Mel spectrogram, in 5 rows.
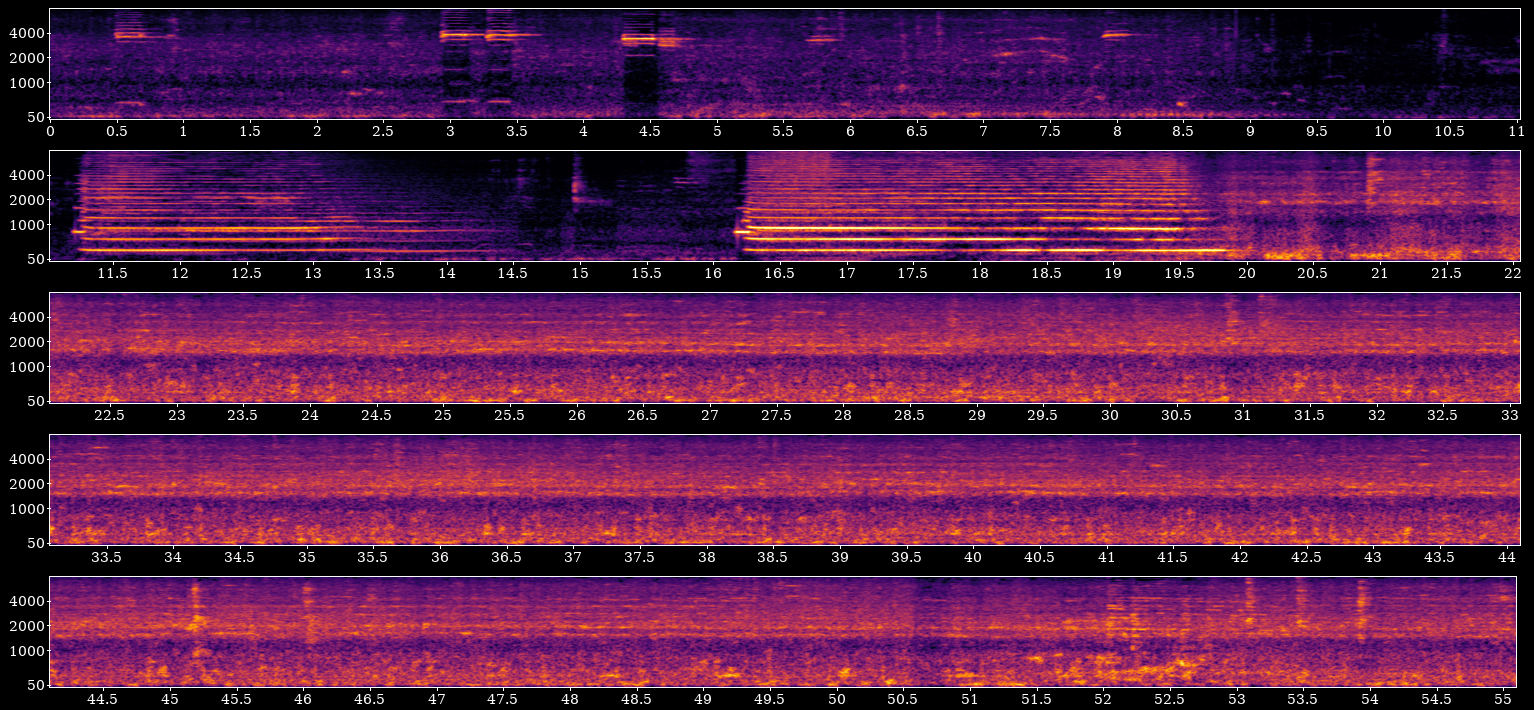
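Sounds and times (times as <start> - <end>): goods train wagons rolling: 0.0 - 55.0
electric locomotive horn: 2.9 - 3.7, 11.2 - 14.4, 15.7 - 20.0.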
